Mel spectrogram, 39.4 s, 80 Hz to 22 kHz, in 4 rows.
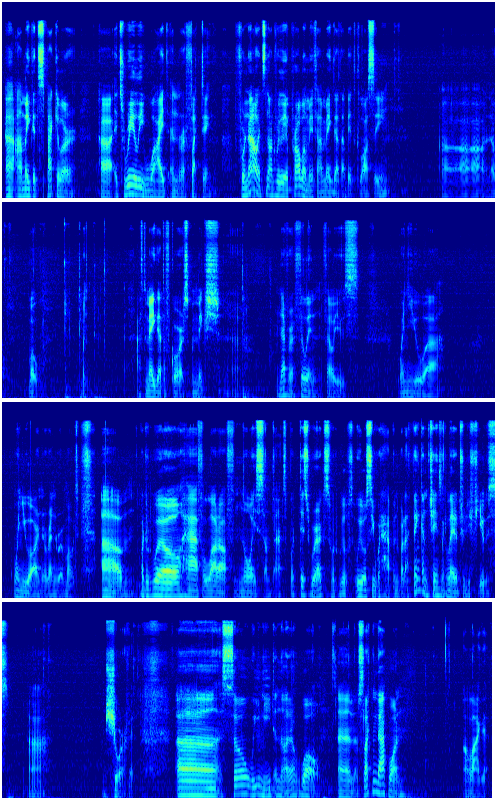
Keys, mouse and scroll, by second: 6.7-9.1 drag, 10.0-12.1 drag, 30.9-32.8 drag, 33.6 KP_7, 34.3 middle click, 36.4-38.3 right drag.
